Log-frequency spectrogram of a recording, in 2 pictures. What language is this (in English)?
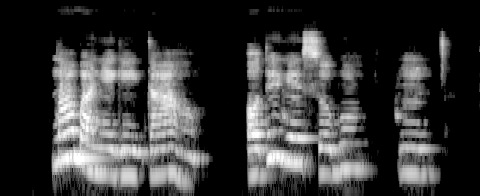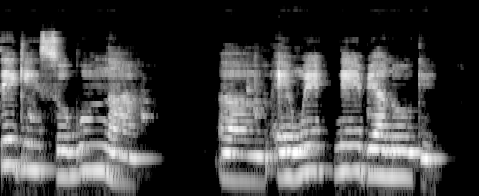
Igbo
